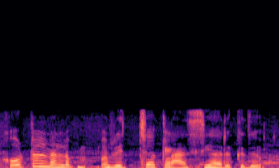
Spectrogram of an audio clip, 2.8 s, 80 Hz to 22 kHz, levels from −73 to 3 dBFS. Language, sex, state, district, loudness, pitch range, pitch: Tamil, female, Tamil Nadu, Kanyakumari, -14 LUFS, 230-295 Hz, 255 Hz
